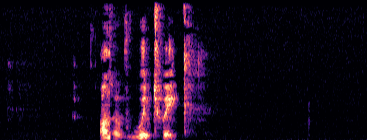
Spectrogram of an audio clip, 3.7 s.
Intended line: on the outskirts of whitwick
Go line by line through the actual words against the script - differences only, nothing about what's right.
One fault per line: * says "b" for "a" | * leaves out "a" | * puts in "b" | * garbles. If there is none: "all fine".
* leaves out "the outskirts"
